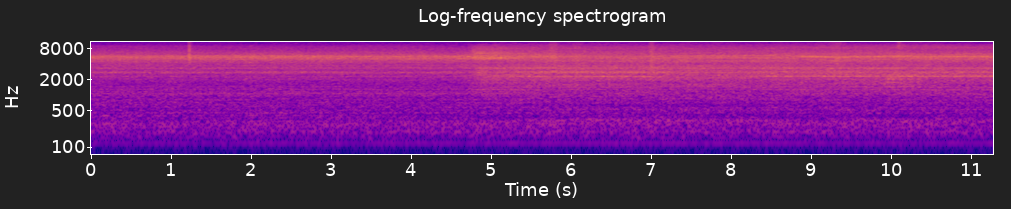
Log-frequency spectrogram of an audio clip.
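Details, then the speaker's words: Frigidaire gas furnace with no-ignition fault, after a new part was wired in: high limit tripped at 150°, and the draft inducer comes back on after a 20° drop with a steady rushing whir that steps up slightly, then holds even; normal inducer operation. "so the limit is tripped as far as the high limit at 150 which is good so I drop 20° and inducer will come back on and go through its"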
